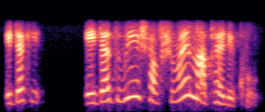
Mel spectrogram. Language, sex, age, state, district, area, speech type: Bengali, female, 45-60, West Bengal, Paschim Bardhaman, urban, conversation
